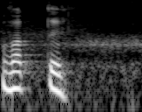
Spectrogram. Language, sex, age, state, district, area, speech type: Sindhi, female, 30-45, Gujarat, Surat, urban, read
